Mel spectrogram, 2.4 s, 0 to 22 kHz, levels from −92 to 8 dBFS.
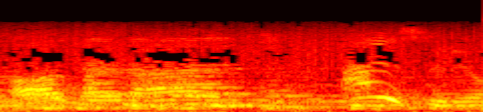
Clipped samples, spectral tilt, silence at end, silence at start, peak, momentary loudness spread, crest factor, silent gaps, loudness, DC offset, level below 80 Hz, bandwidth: under 0.1%; -6.5 dB/octave; 0 s; 0 s; -4 dBFS; 7 LU; 14 dB; none; -20 LUFS; under 0.1%; -46 dBFS; 9.8 kHz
